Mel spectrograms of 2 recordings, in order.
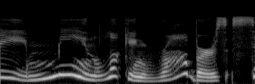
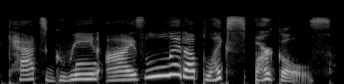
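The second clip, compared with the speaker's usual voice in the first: ordinary delivery, nothing marked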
